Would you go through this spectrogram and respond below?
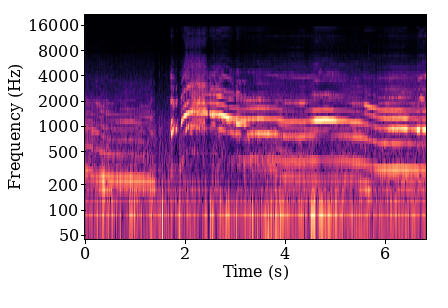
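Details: Feral cat Tubs confronting an intruding cat with sustained, slowly wavering yowls, a louder rising wail near the middle, and a low drawn-out moan sliding downward beneath.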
